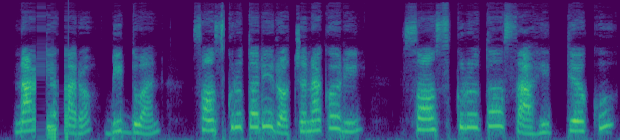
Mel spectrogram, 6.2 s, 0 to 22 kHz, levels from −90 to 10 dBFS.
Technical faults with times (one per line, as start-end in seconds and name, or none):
0.00-6.21 generation loss
0.33-0.69 robotic sound from repeated short buffers
3.21-6.21 time-stretched section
